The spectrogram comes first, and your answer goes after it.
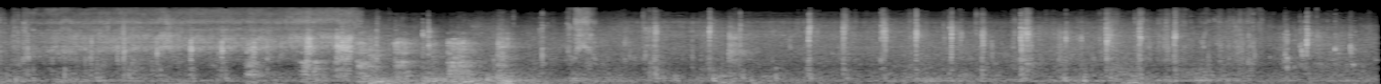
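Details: Pigs drinking water, filmed from the front: short low grunts and oinks around the middle amid rapid wet clicking and slurping from the drinker, with sharp metallic ticks continuing throughout.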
